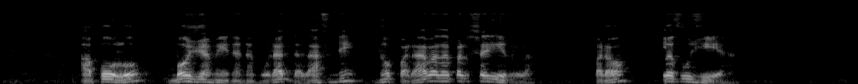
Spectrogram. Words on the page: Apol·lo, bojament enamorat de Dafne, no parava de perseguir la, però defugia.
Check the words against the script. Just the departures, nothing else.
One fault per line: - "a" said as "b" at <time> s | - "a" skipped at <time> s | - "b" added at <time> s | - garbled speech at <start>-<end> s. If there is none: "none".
none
